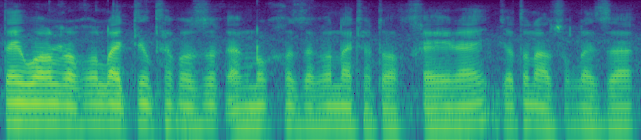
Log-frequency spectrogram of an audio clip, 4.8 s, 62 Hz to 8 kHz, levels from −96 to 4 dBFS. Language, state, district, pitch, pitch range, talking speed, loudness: Kokborok, Tripura, Dhalai, 100 Hz, 95-105 Hz, 210 wpm, -21 LUFS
